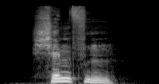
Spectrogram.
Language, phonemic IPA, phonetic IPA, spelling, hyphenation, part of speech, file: German, /ˈʃɪmpfən/, [ˈʃʷɪm.p͡fɱ̩], schimpfen, schimp‧fen, verb, De-schimpfen.oga
- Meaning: 1. to tell off, to scold, to yell at 2. to complain, to grouse, to bitch, to curse 3. to call 4. to call oneself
